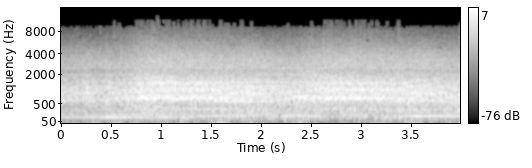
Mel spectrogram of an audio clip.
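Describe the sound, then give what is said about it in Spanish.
A crowd chants for Rafael Nadal at a tennis match in Madrid, a dense, unbroken roar of many voices with a low rhythmic pulse running through it from start to finish. “la primera de las muchísimas ovaciones. Mira, mira, mira lo que canta el público de Madrid.”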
